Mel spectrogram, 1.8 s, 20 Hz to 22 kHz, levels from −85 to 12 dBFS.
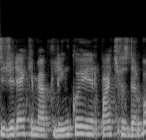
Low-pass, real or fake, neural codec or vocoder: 7.2 kHz; fake; codec, 16 kHz, 4.8 kbps, FACodec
